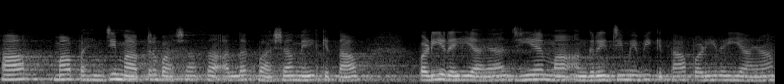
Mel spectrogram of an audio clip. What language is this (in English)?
Sindhi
